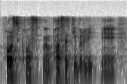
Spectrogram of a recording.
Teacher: 이걸 빨리 발음하다 보면 폴스 퍼세티블리 뭐 이런 식으로 지가 스로 바뀌는 그런 그 현상이 있을 수가 있었습니다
